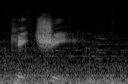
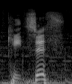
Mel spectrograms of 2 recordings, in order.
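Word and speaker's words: Cait Sith: but it's not great Kate shei or Kate Sith if you're a pleb who doesn't understand how to pronounce galic phenomes is that thing humans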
